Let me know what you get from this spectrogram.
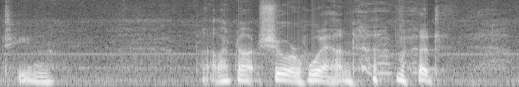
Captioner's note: chuckles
